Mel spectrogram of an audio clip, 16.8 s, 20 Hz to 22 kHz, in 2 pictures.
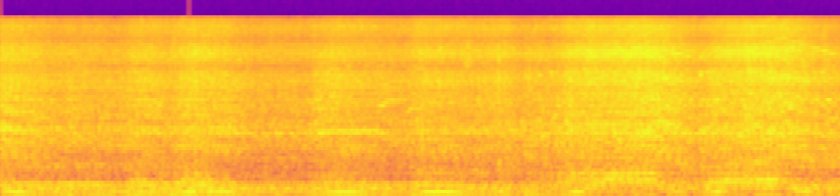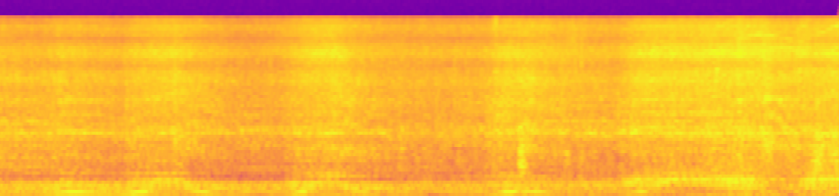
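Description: Mazda BT-50 four-wheel drive crawling up a rutted rocky climb, its engine revving up and easing off again and again.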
